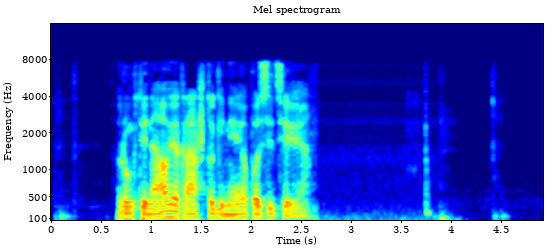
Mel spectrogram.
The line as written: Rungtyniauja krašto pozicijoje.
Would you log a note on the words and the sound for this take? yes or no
yes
